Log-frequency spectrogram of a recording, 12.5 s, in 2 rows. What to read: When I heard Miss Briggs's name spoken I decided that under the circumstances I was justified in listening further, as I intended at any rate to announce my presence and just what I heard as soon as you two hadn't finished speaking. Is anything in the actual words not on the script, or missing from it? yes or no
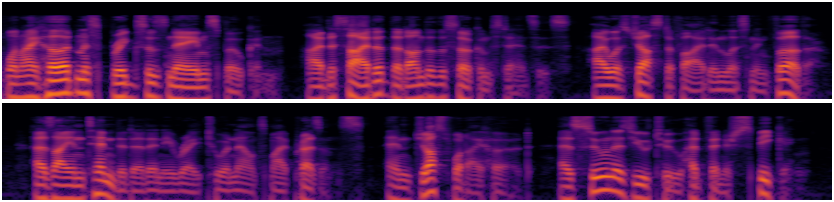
yes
